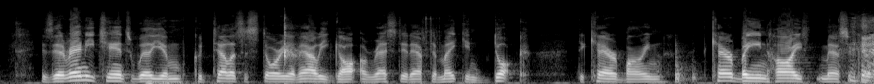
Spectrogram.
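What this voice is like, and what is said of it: Put-on Australian accent. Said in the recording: “can you read this in an Australian voice?”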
